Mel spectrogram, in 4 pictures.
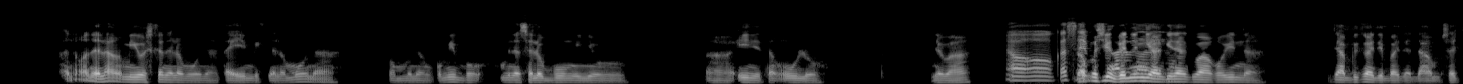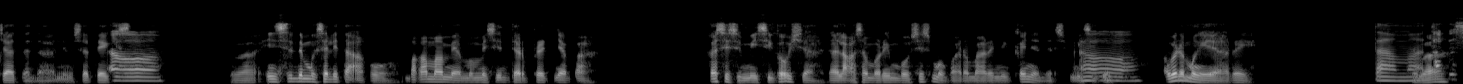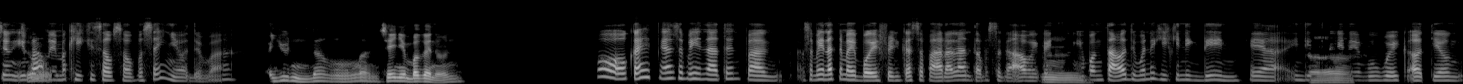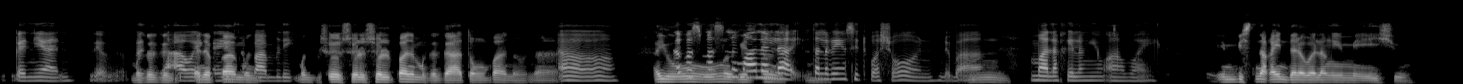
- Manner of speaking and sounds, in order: other background noise; tapping
- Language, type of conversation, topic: Filipino, unstructured, Ano ang papel ng komunikasyon sa pag-aayos ng sama ng loob?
